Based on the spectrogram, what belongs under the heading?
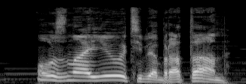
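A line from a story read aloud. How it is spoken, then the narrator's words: Laughing. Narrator (Russian): засмеялся Ленчик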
